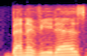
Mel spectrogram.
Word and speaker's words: Benevides: Yeah, feel free to leave any comments or follows at Manny, M-A-N-N-Y, Benavides, B-E-N-E-V-I-D-E-S.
